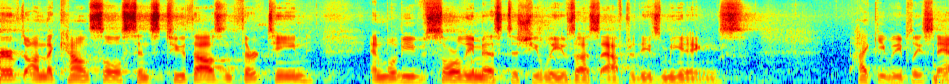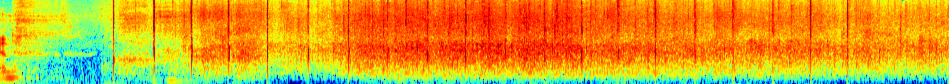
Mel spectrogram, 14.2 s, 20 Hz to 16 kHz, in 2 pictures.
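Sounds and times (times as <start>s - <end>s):
speech: 0.0s - 5.8s, 6.4s - 7.6s
room full of people applauding: 7.9s - 14.2s.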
